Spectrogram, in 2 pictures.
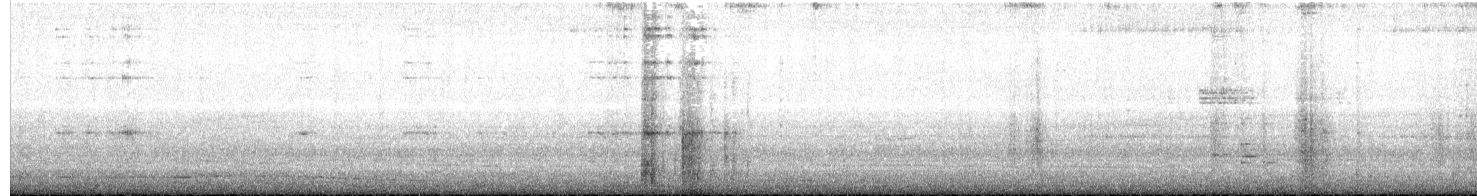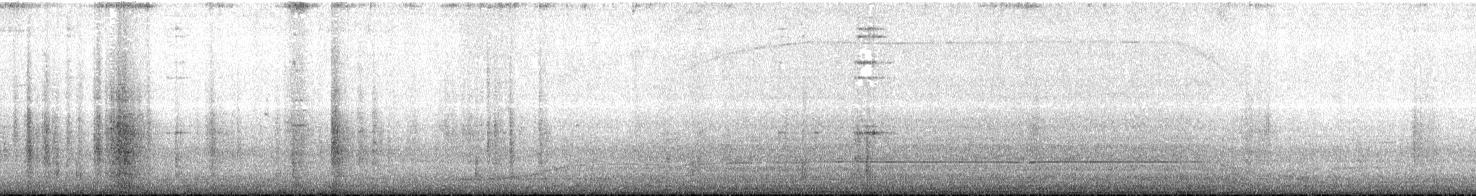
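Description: Diesel engine of a Hyster reach stacker running steadily, a deep even rumble, with a few short knocks scattered through it.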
